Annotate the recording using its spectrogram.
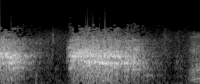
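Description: Radio-drama sound effect of a condor giving two harsh, loud screeches, the second longer than the first.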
